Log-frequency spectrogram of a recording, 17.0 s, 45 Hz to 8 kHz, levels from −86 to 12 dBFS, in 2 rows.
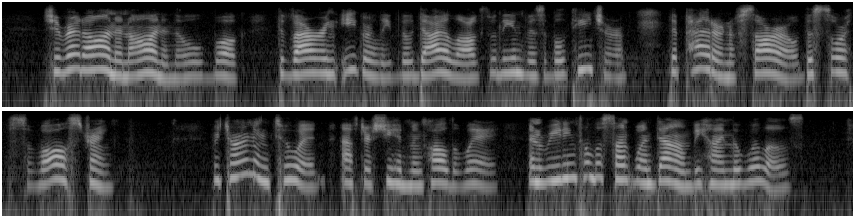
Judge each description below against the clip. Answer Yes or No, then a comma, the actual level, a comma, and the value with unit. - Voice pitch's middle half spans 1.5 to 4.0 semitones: Yes, average, 3.7 semitones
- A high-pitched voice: Yes, high, 230 Hz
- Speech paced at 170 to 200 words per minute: No, average, 160 wpm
